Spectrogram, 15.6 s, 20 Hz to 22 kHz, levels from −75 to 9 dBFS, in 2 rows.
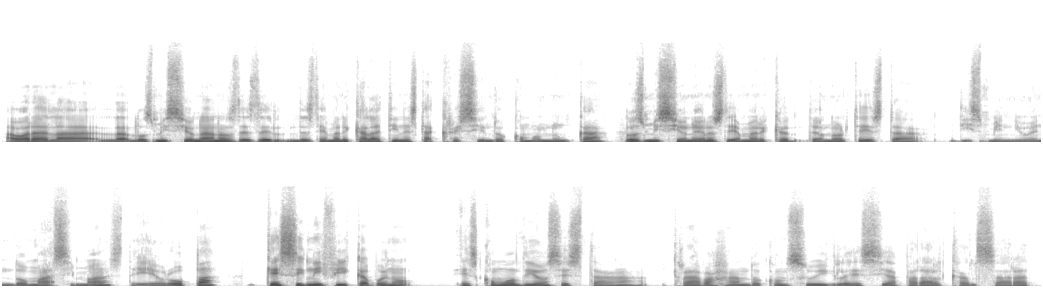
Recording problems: none

